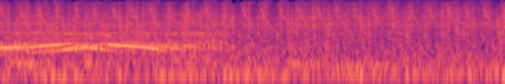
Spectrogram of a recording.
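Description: Gunfire in the video game Infinite Warfare Zombies during a boss fight, a dense burst of shots blurred into a continuous rattling roar, with a brief whistling tone near the start.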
